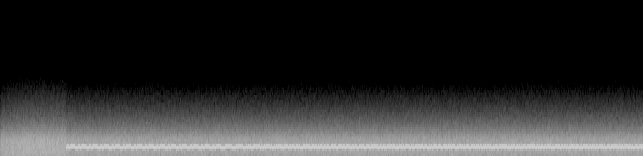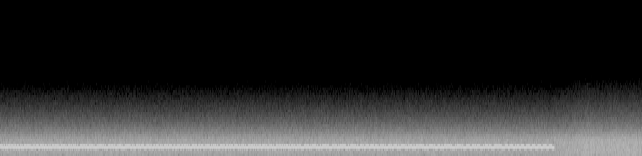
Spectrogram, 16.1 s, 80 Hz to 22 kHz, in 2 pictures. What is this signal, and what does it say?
NAVTEX (SITOR-B), 100 baud, 170 Hz shift, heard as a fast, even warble, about 1500 Hz centre, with radio static. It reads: UJSC FGOJ NDCB AMEQ HTFN SINQ ROYY XDSQ PYIT QDKN DYNW IPPF JFHB KPVS BUJF TVKC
